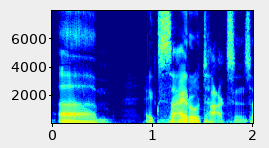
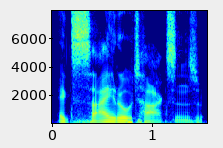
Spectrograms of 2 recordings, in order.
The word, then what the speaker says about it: excitotoxins: Excitotoxins. I'm sorry. I'm mispronouncing everything this morning. Excitotoxins.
